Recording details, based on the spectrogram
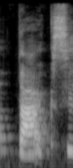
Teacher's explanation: o x nessa palavra tem som de k s tem som de duas letras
